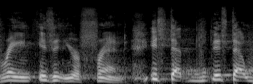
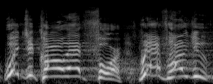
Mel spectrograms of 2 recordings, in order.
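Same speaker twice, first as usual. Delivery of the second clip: heckling fan; 10 semitones higher than usual. Retold or imitated. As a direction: yell at the pass like a fan in the stands. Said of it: "These people up here go".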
